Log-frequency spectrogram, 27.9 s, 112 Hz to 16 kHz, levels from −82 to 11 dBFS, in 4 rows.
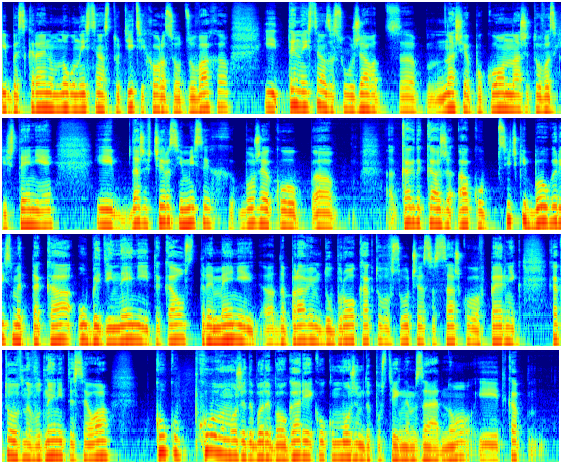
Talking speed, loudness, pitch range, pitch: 140 wpm, -13 LUFS, 125-145 Hz, 135 Hz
